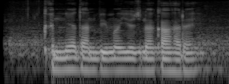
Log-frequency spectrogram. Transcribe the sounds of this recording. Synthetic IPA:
kɐnjad̪aːnbʱimãjoːd͡ʒnakaɦaɾɐɦe

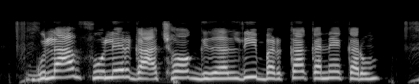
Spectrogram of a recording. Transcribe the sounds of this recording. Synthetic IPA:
ɡʊlaːbfʰuːleːɾɡaːt͡ʃʰokd͡ʒɐld̪ibɐɽkakɐnekɐɾum

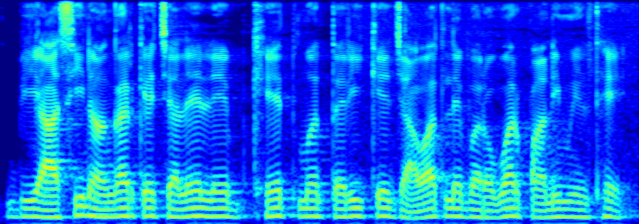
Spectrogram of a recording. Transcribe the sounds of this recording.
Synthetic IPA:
bɪaːsinãːŋɡəɾket͡ʃəlelekʰeːt̪mə̃t̪əɾiked͡ʒaːʋət̪lebəɾoːbəɾpaːnimɪlt̪ʰeː

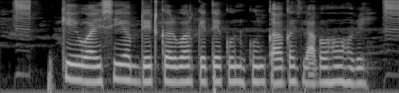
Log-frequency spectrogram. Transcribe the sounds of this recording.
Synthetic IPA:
keoaːjsiɐp̚ɖeːʈkəɾbaɾket̪ekʊnkʊnkaːɡəd͡ʒla̰ːɡoɦoɦɐbeː

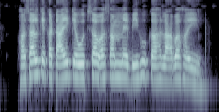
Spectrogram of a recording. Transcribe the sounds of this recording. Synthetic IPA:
pʰəsəlkekəʈaikeut̪səbəsəmːebiɦukəɦlabəɦəi

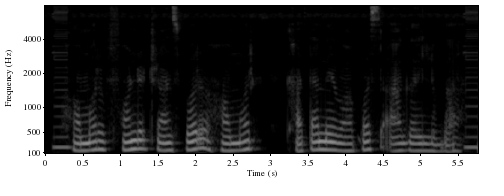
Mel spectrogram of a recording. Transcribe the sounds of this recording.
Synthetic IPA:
həməɾpʰəɳɖʈɾãnspʰəɾhəməɾ | kʰat̪amẽʋapəsa̰ɡəjlba

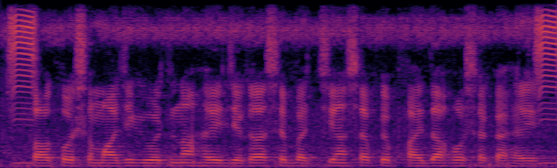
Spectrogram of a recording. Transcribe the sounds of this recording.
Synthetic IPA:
kaːkoisəmaːd͡ʒɪkjoːd͡ʒnaɦɛd͡ʒekɾasebɐtːʃijãsɐb̚kepʰaːɪd̪aɦosɐkaɦɛː

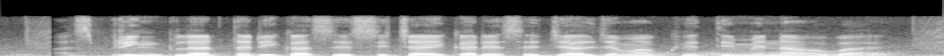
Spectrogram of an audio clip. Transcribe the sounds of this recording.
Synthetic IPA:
spɾɪ̃ŋɡkləɾt̪ɐɾiːkasesɪt͡ʃaːikɐɾẽsed͡ʒɐld͡ʒɐmaːb̚kʰeːt̪imẽnɐɦoːbaɦɛː

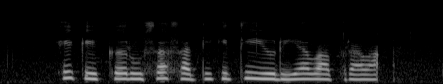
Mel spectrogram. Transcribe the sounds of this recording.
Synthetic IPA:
ekekəɾusasaʈikit̪ʰijuɾijaʋapɾaʋa

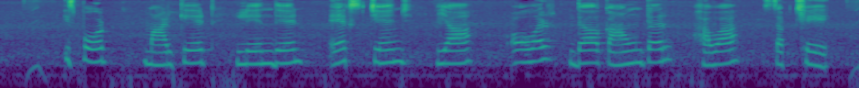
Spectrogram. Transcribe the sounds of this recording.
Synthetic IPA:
ɪspoːɾʈ | maːɾkeːʈ | leːnd̪en | ekst͡ʃẽːnd͡ʒ | ja | oːʋəɾ | d̪əkauɳʈəɾ | hɐʋa | səkt͡ʃʰe

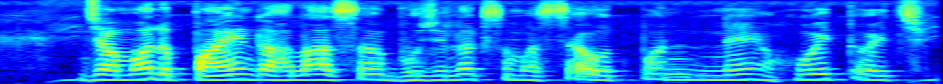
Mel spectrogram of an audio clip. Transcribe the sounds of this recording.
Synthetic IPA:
d͡ʒəməlpaĩɾəɦlasə̃bʱud͡ʒləksəməsjaut̪pənːehojt̪əjt͡ʃʰ

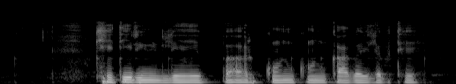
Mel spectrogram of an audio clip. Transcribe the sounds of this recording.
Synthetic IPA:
kʰeːt̪iɾĩlebaːɾkoːnkoːnkaːɡəd͡ʒləɡt̪ʰeː

